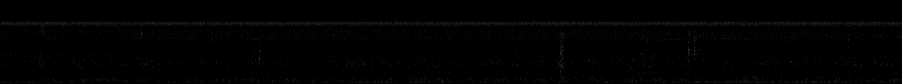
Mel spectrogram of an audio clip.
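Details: Cicadas buzz steadily in summer heat, a flat, high, unvarying hiss. Only a few faint clicks break the drone.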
